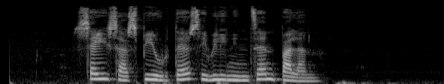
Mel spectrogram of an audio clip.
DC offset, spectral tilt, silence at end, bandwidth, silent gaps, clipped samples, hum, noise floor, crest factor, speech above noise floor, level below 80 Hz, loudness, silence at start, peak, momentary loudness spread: under 0.1%; -3.5 dB/octave; 1 s; 16 kHz; none; under 0.1%; none; -62 dBFS; 20 dB; 38 dB; -52 dBFS; -23 LUFS; 0.1 s; -6 dBFS; 10 LU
